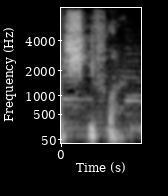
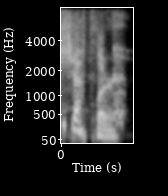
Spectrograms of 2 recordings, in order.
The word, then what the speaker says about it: Scheffler: Are you picking the favorite, Scotty Scheffler? It's Scheffler. You say Scotty Scheffler. Scotty Scheffler. I had to stop the music because you said the name wrong.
